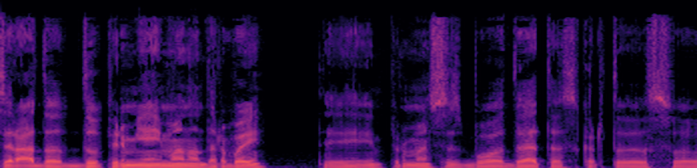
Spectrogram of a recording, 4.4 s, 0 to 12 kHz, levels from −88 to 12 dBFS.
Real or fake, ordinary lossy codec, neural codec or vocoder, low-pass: fake; AAC, 48 kbps; vocoder, 44.1 kHz, 128 mel bands every 512 samples, BigVGAN v2; 10.8 kHz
